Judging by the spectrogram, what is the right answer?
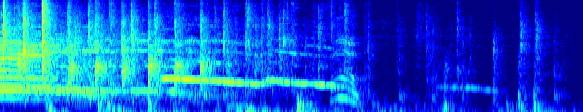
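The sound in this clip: An open mic comedy audience claps for a comedian being introduced. Quick sharp claps come with high gliding whoops and cheers, and the clapping thins and fades toward the end.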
